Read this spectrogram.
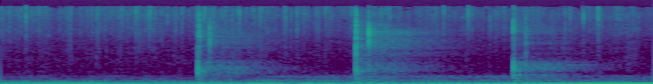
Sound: walking sound

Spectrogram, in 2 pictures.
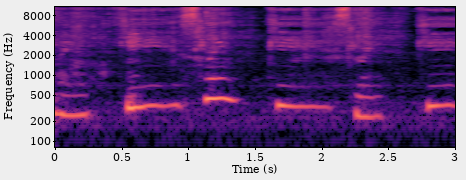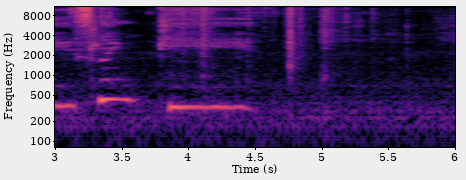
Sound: in a sing - song voice

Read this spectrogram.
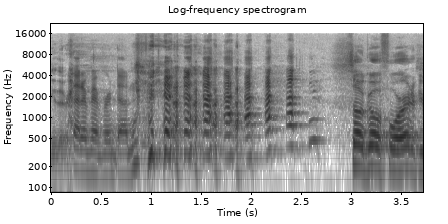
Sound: laughing

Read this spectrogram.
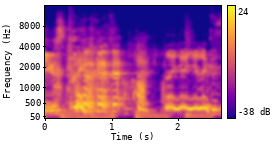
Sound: laughing

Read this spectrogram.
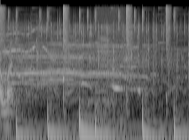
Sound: crowd cheering

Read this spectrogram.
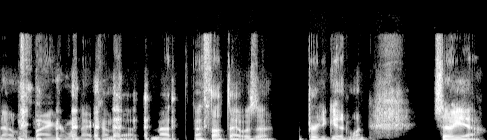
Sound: laugh

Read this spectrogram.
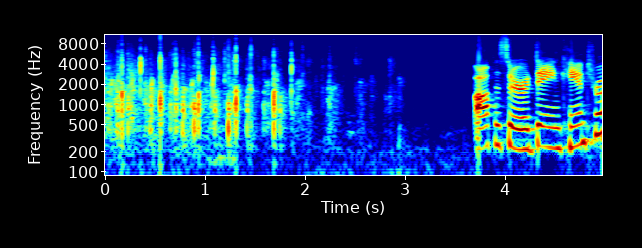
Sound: applause

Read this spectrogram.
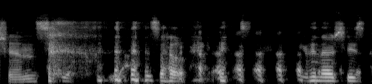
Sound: laughing

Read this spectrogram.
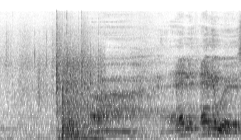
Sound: door clicks; door thuds

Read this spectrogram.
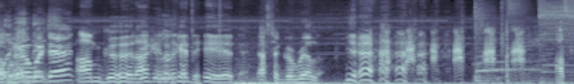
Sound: all laugh

